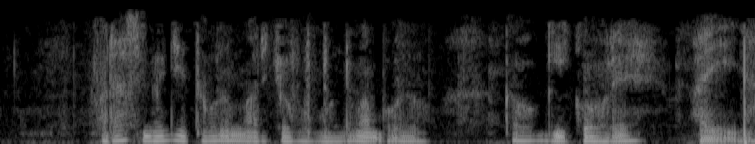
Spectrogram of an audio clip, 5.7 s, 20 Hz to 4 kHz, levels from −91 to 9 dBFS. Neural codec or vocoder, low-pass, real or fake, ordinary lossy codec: none; 3.6 kHz; real; MP3, 24 kbps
